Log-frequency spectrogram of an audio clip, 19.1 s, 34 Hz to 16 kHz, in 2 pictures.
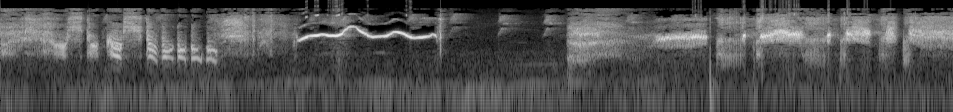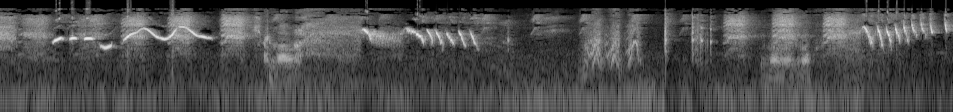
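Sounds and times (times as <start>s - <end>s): harsh bird calls: 0.0s - 19.0s
bird warbling whistles: 2.2s - 4.5s, 6.2s - 12.1s, 13.0s - 14.4s.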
